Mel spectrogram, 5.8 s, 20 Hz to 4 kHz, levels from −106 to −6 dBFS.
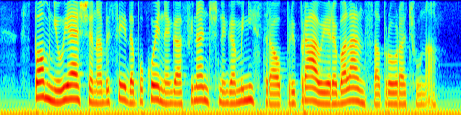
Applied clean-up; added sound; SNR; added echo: none; Motor vehicle (road) / Engine; 13 dB; none.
